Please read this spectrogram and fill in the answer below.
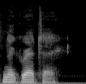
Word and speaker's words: Negrete: But, you know, Jared is from a family whose surname definitely should be pronounced as Negrete.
